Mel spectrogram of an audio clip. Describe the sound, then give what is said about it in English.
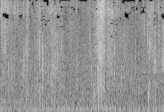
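Footsteps walking at a steady, unhurried pace through the Botanic Gardens, past a pond full of ducks and a rockery, several soft crunching treads over a constant low outdoor hum, with no voices. “We're going a bit further into the Botanic Gardens now and walking past a beautiful pond full of ducks on one side and a lovely rockery on the other side.”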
